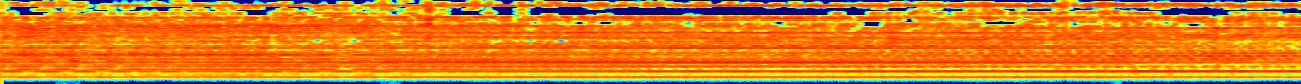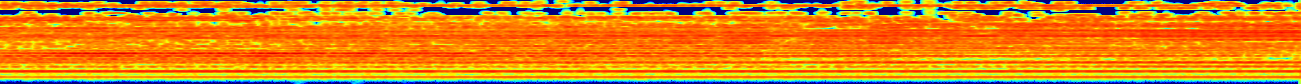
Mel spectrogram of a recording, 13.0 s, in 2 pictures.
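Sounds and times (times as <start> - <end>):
milling machine whine: 0.0 - 13.0.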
